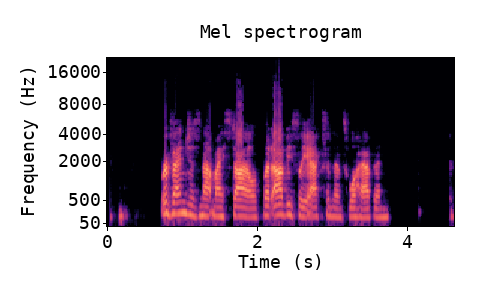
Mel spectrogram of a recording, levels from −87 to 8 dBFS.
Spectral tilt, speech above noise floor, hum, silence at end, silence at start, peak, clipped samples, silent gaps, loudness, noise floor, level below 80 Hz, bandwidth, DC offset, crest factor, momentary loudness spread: -5.5 dB/octave; 43 dB; none; 0 s; 0.15 s; 0 dBFS; under 0.1%; 3.98-4.09 s, 4.23-4.28 s, 4.34-4.38 s; -14 LUFS; -58 dBFS; -60 dBFS; 13.5 kHz; under 0.1%; 16 dB; 11 LU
